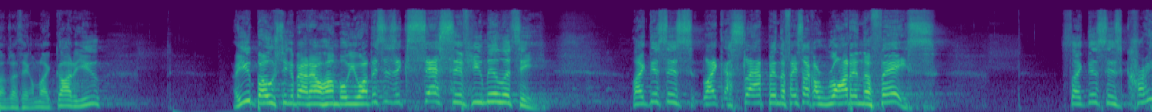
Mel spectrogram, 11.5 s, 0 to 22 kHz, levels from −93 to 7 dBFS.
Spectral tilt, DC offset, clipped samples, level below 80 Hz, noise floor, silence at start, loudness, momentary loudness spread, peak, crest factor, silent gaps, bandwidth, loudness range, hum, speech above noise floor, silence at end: -3.5 dB/octave; under 0.1%; under 0.1%; -66 dBFS; -67 dBFS; 0 s; -22 LUFS; 12 LU; -4 dBFS; 20 dB; none; 16 kHz; 4 LU; none; 45 dB; 0 s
